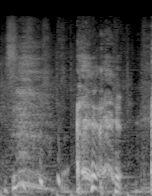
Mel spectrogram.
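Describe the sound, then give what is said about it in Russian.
Two sharp coughs burst out about a second apart, mixed in with muffled voiced sounds and murmured talk at a moderate level. “Я кашлял, не слушал тебя.”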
